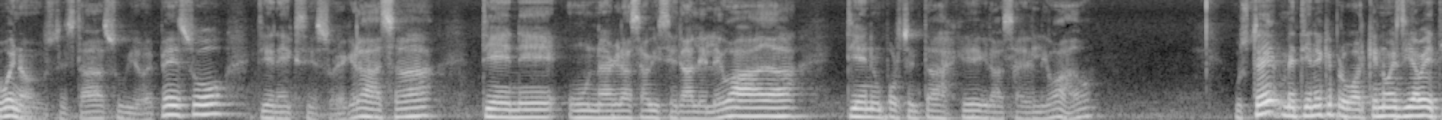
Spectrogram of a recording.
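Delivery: ordinary talk, nothing marked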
